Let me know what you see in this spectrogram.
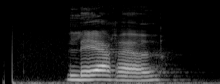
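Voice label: "teacher", Australian English; PictureDictionary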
